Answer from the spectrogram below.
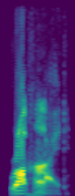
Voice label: "rawhide", American

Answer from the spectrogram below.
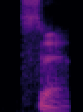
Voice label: "SCE", British

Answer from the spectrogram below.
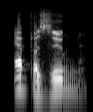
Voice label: "epizoon", American

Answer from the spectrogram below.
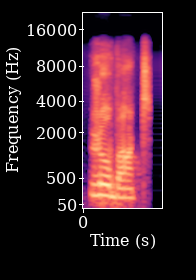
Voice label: "robot", Indian

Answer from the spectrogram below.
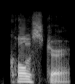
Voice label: "coaster", American

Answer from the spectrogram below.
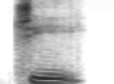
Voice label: "chirr", Indian

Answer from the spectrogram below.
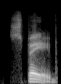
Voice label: "spathe", American

